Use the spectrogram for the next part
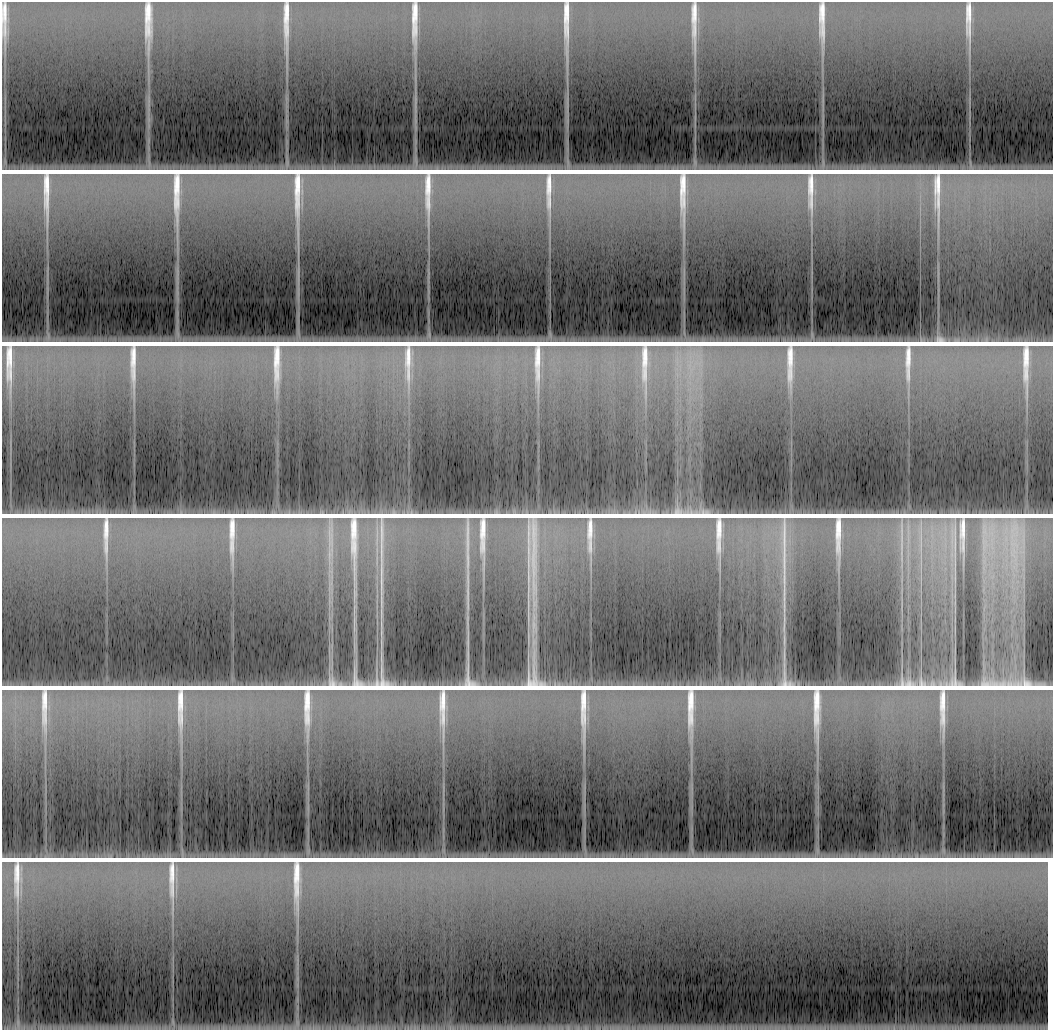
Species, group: Phaneroptera nana, Orthoptera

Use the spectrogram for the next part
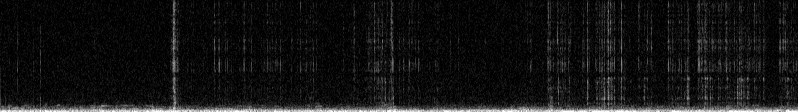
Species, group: Eumodicogryllus bordigalensis, Orthoptera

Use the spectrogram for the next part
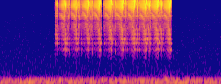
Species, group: Parnassiana chelmos, Orthoptera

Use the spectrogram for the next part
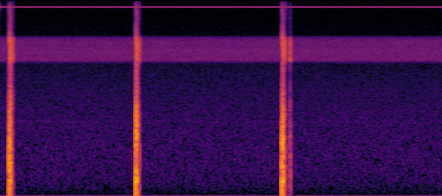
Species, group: Leptophyes punctatissima, Orthoptera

